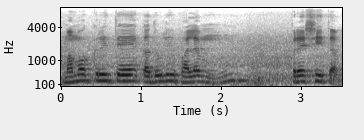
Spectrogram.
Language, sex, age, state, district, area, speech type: Sanskrit, male, 30-45, West Bengal, North 24 Parganas, urban, spontaneous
